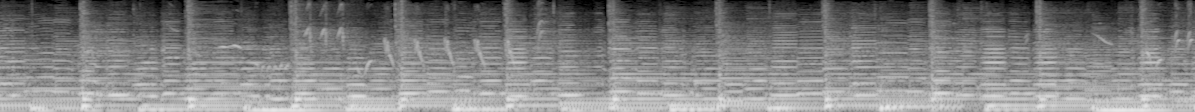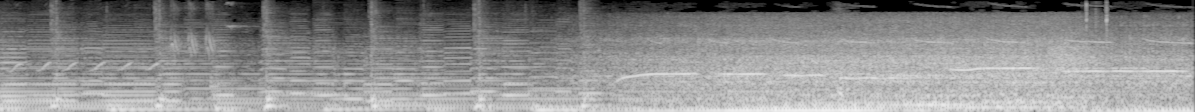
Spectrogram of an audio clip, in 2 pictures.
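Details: Lively fiddle music plays, then gives way to a roaring engine with a few beeps, and no animal voice is heard.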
